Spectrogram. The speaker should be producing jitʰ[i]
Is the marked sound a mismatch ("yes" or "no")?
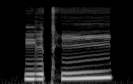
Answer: yes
